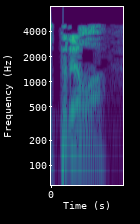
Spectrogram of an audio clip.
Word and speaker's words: Padilla: I know he's a name's allegedly pronounced Padilla, but I just can't bring myself to do that. – Well, it is Padilla.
